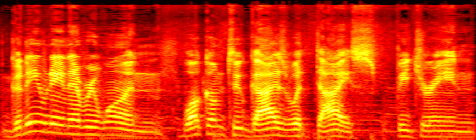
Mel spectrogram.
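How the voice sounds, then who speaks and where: Over noticeable background noise, a man at a medium pitch talks at a fairly slow pace with lively intonation. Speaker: gaming talk show host. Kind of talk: casual talk show banter.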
